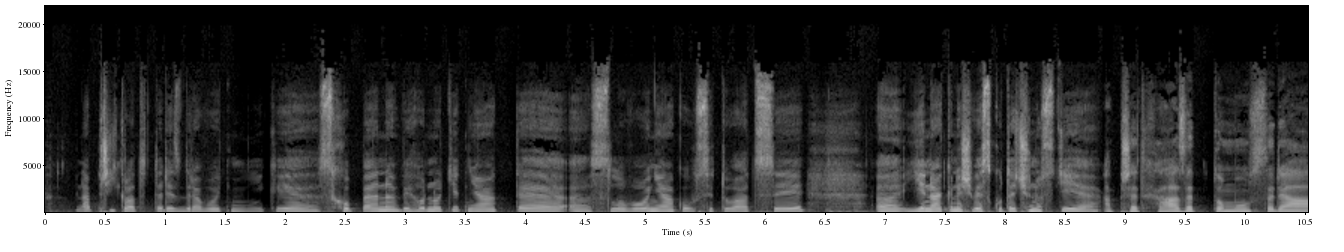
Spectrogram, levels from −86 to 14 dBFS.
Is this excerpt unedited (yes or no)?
yes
